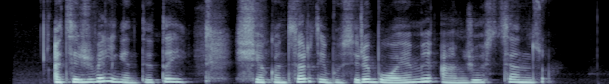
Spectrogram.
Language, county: Lithuanian, Šiauliai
